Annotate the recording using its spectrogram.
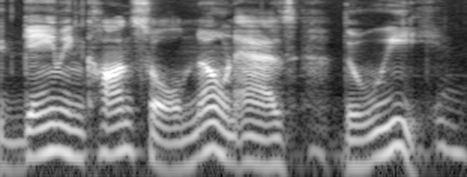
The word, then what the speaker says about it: Wii: W-I-I. – And a lot of people don't know it's pronounced Wii. – Wii. – Wii. – Wii. – Like, you know, as if you were saying yes in French.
